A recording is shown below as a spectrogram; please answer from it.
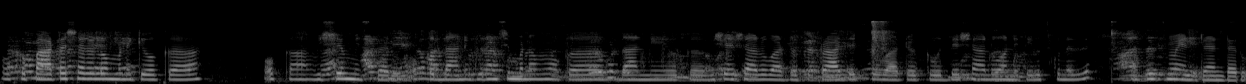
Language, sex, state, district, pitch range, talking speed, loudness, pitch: Telugu, female, Telangana, Nalgonda, 215-245 Hz, 70 wpm, -38 LUFS, 230 Hz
